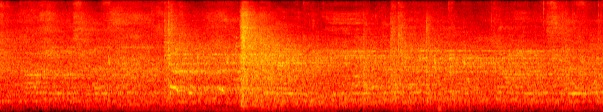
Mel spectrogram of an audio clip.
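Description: Skates scrape and glide over ice in a large echoing rink.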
